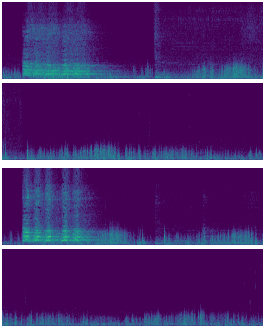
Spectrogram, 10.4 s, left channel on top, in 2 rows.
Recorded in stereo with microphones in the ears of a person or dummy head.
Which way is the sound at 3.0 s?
85° left.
